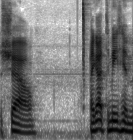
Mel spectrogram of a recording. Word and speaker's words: Show: pull eric's card but it is pronounced shao by the way a lot of people say show but it isn't pronounced shao i got to meet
